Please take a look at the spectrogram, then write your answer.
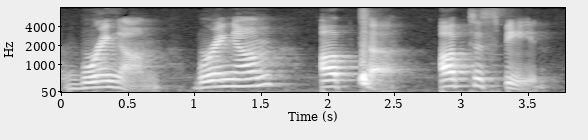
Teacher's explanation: I can reduce the them just get rid of that th and I'm left with M and I have to add it to the word before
